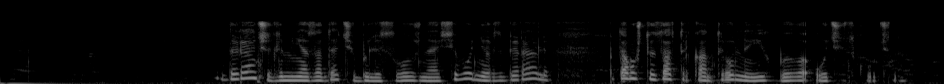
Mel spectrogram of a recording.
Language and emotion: Russian, sad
